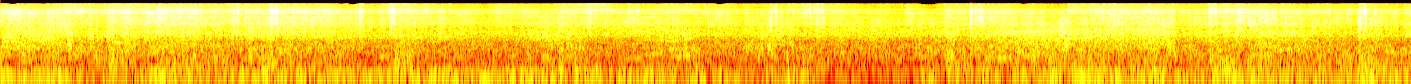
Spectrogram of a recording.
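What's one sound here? Icy spell blasts crackle and burst again and again.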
